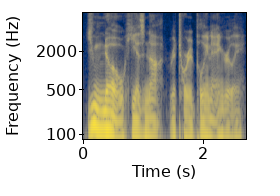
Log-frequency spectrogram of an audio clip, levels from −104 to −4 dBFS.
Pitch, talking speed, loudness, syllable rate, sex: 85 Hz, 175 wpm, -19 LUFS, 5.5 syllables/s, male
